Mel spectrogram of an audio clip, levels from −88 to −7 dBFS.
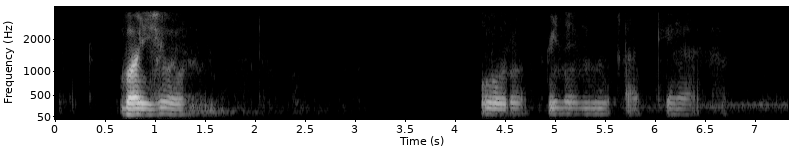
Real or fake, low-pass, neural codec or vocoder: fake; 3.6 kHz; codec, 24 kHz, 3 kbps, HILCodec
